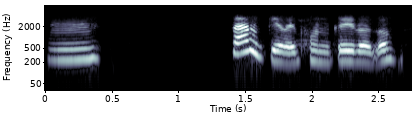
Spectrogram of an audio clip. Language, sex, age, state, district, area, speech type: Gujarati, female, 18-30, Gujarat, Rajkot, rural, conversation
